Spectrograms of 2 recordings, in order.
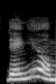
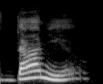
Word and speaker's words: Danielle: So my middle name, I always pronounce Danielle. My mom said it's Danielle.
